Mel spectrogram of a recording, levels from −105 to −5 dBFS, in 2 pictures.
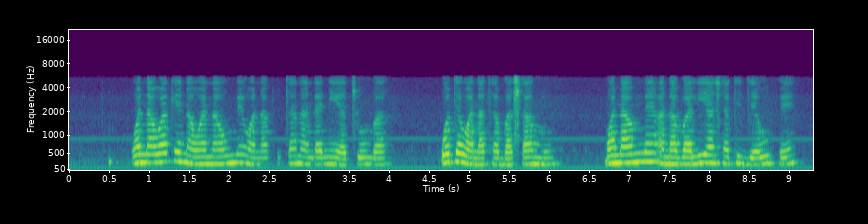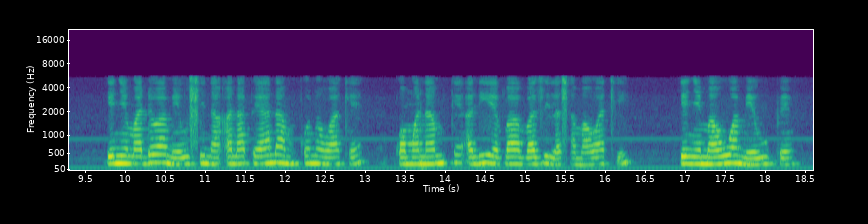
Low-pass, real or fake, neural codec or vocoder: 5.4 kHz; real; none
